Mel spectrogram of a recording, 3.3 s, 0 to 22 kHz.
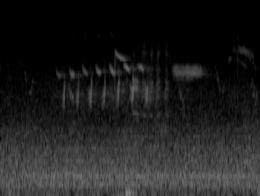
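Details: A Yellowhammer perched in a tree in Helsinki, Finland, in February 2022, sings a quick run of thin, high, repeated notes, then a drawn-out, wheezy final note, over a steady low rumble of background noise.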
